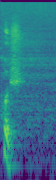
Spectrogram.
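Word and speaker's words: خوش: लेकिन अब ये ईरान में भी खुश ही बोला जाता है, वाह साइलेंट है, और यहाँ उर्दू में भी वाह साइलेंट है।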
